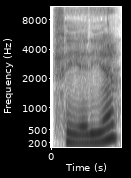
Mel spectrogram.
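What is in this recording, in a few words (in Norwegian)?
"ferie", Norwegian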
